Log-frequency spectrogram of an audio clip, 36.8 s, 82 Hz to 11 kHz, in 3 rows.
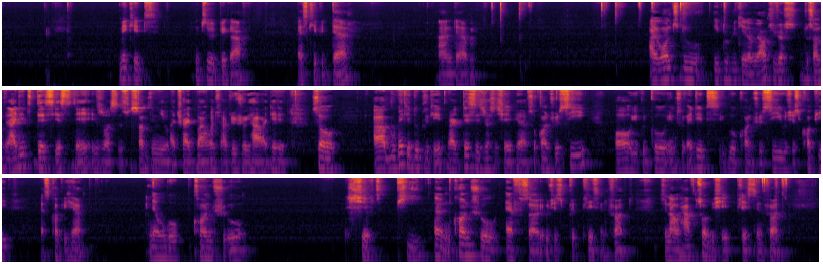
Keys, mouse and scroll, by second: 6.3-7.0 scroll, 7.5 ctrl+-, 8.5-8.8 scroll down 1, 9.0 ctrl+=, 20.4 ctrl+c, 35.9 ctrl+z.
